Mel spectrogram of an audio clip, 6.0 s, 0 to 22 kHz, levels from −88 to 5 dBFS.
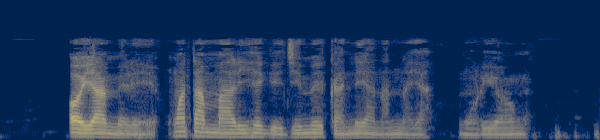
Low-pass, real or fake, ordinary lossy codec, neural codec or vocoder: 7.2 kHz; real; AAC, 32 kbps; none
